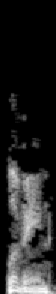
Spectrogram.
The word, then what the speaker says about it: Levine: Levine, Adam Levine, yeah.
